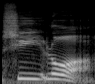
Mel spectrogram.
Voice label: "xu1luo4", Chinese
